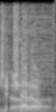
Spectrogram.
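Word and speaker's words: Checchetto: Marcus and, Cicchetto.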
